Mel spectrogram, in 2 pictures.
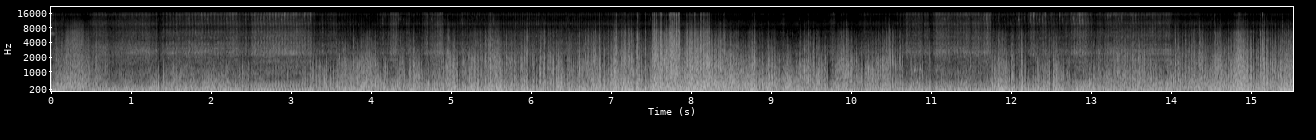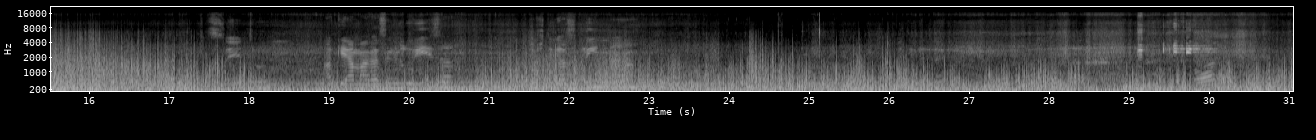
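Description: Wind rushing over the microphone, with engine and road noise from a moving motorcycle.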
